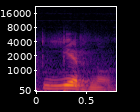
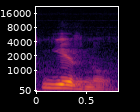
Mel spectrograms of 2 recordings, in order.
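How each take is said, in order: The two takes are said the same way.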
